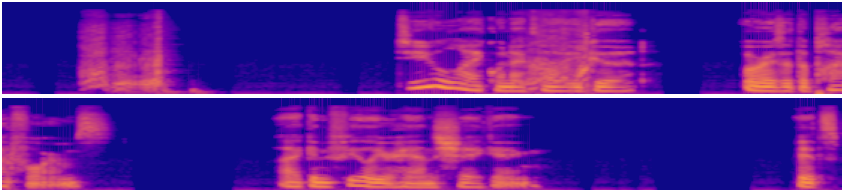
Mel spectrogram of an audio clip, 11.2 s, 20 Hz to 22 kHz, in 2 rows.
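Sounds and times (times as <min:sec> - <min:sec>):
zipper being zipped up on shoes: 0:00.5 - 0:01.3, 0:03.5 - 0:04.0
speech: 0:00.7 - 0:01.2, 0:02.7 - 0:04.3, 0:05.0 - 0:06.4, 0:07.4 - 0:09.2, 0:10.9 - 0:11.1.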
